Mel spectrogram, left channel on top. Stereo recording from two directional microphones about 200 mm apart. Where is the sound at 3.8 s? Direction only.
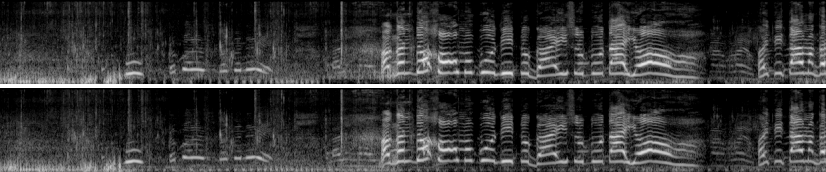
5° right (ahead or behind).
